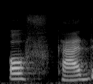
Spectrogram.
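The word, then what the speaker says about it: אפקד: Ofkad, a primeira sílaba é uma sílaba fechada e ela é a sílaba átona da palavra.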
